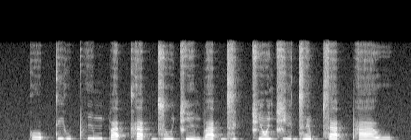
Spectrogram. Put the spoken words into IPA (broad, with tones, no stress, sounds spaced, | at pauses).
k o˨ ʔ t̪ j u˥˧ pʰ i˦ m p a˨ ʔ kʰ a˦ ʔ d͡z u˧ t͡ɕ ĩ˨˩ b a˦ ʔ d͡z i˦ k̚ t͡ɕ ɔ̃˦ t͡ɕ i˥˧ d͡z ẽ˦ p̚ s a˦ ʔ pʰ a˧ w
